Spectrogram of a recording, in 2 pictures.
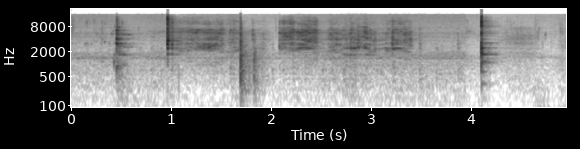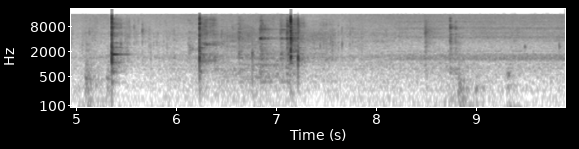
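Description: A spoon scrapes and stirs food in a saucepan.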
